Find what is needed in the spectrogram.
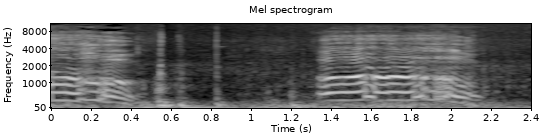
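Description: A man's drawn-out excited yells. One trails off, falling in pitch just after the start, and another begins past halfway and drops at the end, over a low background rumble.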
